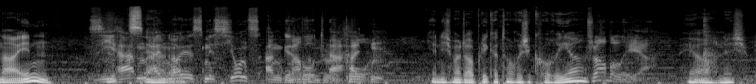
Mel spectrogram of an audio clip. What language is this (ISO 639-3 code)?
deu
